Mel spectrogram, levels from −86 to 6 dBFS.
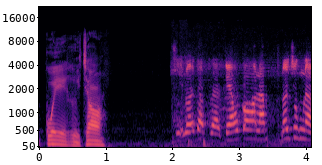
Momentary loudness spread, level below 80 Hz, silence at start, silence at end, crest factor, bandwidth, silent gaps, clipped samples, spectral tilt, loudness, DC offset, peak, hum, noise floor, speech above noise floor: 7 LU; -56 dBFS; 0.1 s; 0 s; 18 dB; 15 kHz; none; under 0.1%; -4 dB/octave; -29 LUFS; under 0.1%; -12 dBFS; none; -66 dBFS; 37 dB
